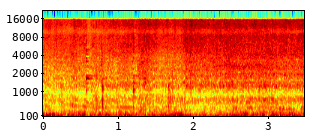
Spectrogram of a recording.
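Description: Shukto with ginger paste, radhuni and cumin frying in a pan, a dense, continuous sizzle with occasional stirring scrapes, close and loud with no voice.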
